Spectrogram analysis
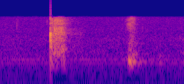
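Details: A female dog sneezing on command gives one sharp, explosive sneeze, then a softer short puff of air through the nose.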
